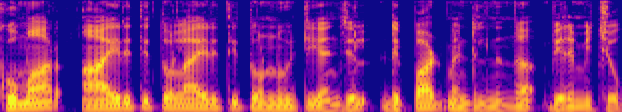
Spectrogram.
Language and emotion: Malayalam, neutral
